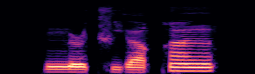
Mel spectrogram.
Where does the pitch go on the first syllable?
low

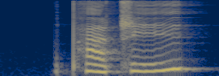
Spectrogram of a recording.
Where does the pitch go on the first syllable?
low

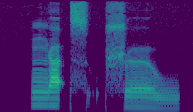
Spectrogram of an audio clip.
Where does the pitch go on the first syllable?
high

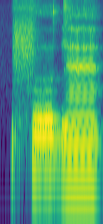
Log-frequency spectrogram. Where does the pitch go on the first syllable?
high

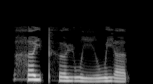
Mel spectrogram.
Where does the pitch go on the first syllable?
high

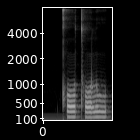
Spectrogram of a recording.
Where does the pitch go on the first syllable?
high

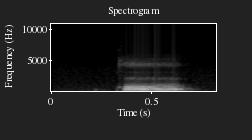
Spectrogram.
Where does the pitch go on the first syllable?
falling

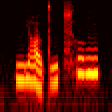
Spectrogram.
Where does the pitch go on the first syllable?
low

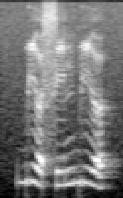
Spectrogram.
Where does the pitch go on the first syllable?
falling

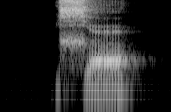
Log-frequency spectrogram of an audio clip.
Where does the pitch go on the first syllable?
low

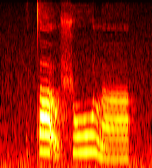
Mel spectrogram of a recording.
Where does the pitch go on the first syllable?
falling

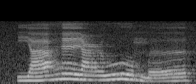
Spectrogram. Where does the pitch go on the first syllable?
rising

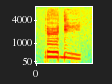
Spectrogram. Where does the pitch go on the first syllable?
high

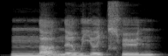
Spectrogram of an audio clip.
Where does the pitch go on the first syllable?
falling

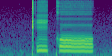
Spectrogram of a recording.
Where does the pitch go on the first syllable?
low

